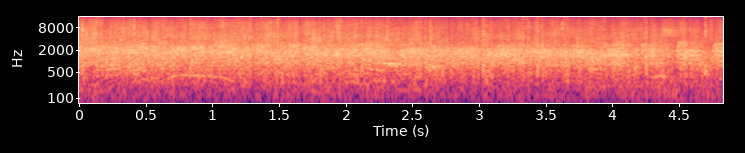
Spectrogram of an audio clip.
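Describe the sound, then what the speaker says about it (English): An audience gives a big round of applause for Mark James at a horror makeup show, loud and dense clapping from many hands filling the whole few seconds without a break. "let's have a big round of applause for Mark James."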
